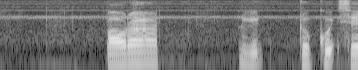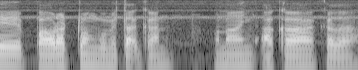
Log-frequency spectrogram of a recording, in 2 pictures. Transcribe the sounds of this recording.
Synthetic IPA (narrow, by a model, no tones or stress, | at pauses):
pawɾa | ɡit̪̚ | ʈukuc̚ˀsɛpawɾaʈɔŋbɔmɛt̪aʔkan | ɔnaɲakakad̪a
